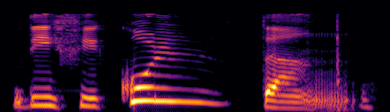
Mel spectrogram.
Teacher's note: Lleva la mayor fuerza de voz en la sílaba cul. Es una palabra grave.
